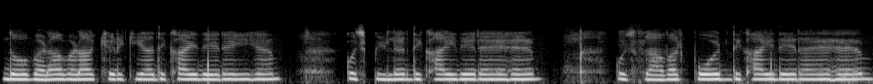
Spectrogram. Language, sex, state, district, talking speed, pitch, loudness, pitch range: Hindi, male, Uttarakhand, Tehri Garhwal, 135 wpm, 235 Hz, -14 LUFS, 235-240 Hz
